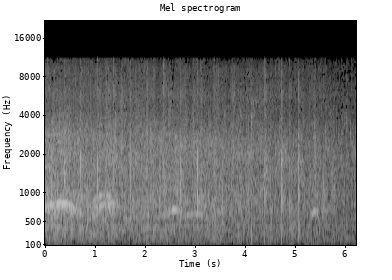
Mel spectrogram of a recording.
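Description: An audience claps their hands steadily for several seconds in thanks, dense clapping that gradually thins out into scattered, sharper individual claps toward the end, with reverberation.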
